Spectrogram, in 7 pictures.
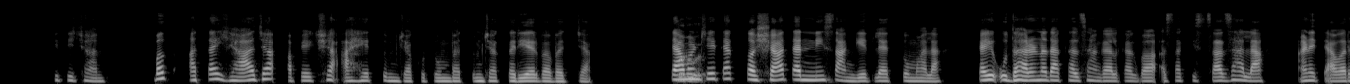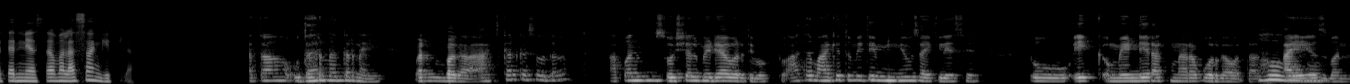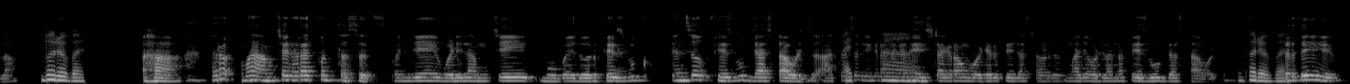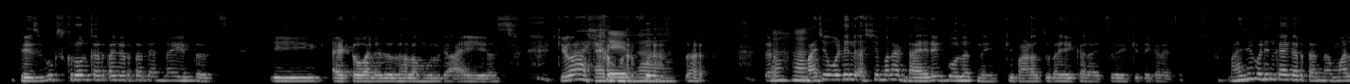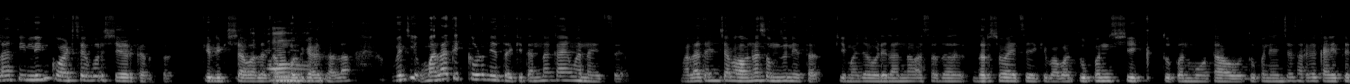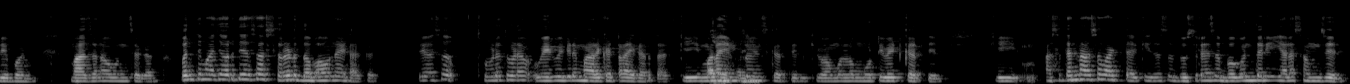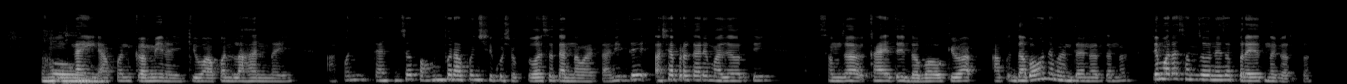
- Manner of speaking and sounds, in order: other noise; in English: "न्यूज"; in English: "स्क्रॉल"; tapping; laughing while speaking: "आय-ए-एस किंवा अशा भरपूर असतात"; in English: "शेअर"; in English: "इन्फ्लुअन्स"; in English: "मोटिव्हेट"
- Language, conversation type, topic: Marathi, podcast, तुमच्या घरात करिअरबाबत अपेक्षा कशा असतात?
